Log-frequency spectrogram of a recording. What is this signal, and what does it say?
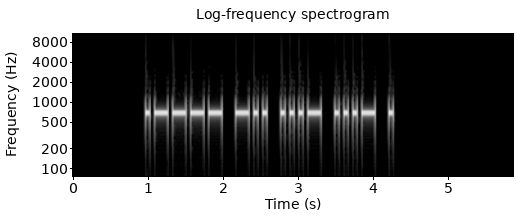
Morse code, heard as a keyed tone, about 21 wpm, 700 Hz. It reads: 1DVVE
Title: Five Challenging Letter-Number Combinations 20wpm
